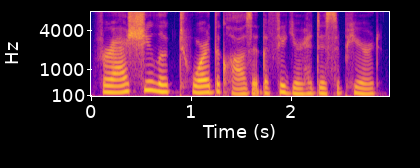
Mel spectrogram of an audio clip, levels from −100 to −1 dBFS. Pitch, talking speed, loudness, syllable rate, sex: 210 Hz, 220 wpm, -18 LUFS, 6.6 syllables/s, female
